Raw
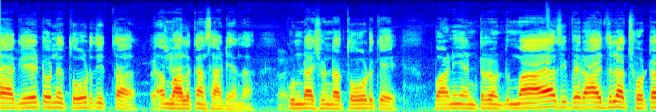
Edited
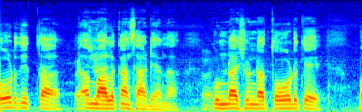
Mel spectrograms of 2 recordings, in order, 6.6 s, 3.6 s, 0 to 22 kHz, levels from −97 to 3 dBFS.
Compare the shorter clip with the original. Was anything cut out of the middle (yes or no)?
no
